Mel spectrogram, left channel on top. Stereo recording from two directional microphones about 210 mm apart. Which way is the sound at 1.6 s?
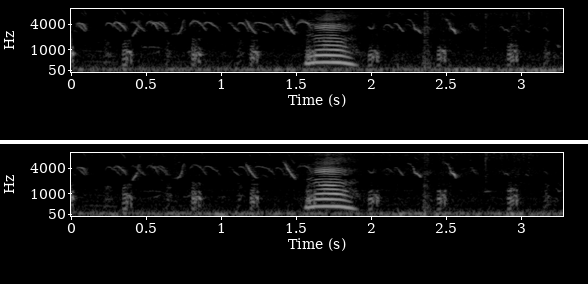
10° right (ahead or behind).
